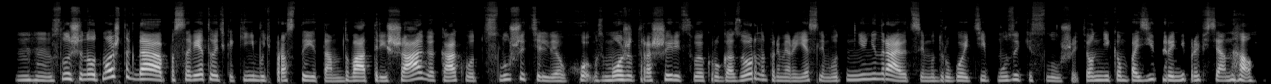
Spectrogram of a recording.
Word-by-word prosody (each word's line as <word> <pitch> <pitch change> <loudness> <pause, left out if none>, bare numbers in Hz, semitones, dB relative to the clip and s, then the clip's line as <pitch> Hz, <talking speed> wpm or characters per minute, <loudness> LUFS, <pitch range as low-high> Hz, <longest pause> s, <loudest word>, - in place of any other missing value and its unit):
Мгм. 195 -3 -5
Слушай, 250 +5 -1
ну, 235 - +1
вот 235 +1 +1
можешь 335 +5 +5
тогда 240 - +8
посоветовать 215 0 0
какие-нибудь 190 +1 -7
простые 185 0 -2
там 155 -1 -5
2-3 175 -1 +4
шага, 195 +5 +5
как 185 +1 +3
вот 175 -2 -7
слушатель 210 -6 -5
хо 205 +6 -4
может 205 +1 +1
расширить 200 +1 -1
свой 185 -1 -5
кругозор, 180 +8 -2
например, 190 -6 -7
если 185 +4 -5
вот 170 +2 -8
не 210 +2 -4
не 250 +1 -4
нравится 225 -10 +4
ему 165 0 -8
другой 170 +1 -4
тип 185 +3 -9
музыки 190 +2 -6
слушать. 170 -2 -11
Он 185 +2 -1
не 200 0 -3
композитор 200 +2 -3
и - - +1
не 195 +4 -4
профессионал. 195 -2 -1
195 Hz, 175 wpm, -22 LUFS, 180-215 Hz, -, тогда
